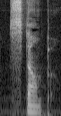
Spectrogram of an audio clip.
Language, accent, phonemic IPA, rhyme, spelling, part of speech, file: English, US, /stʌmp/, -ʌmp, stump, noun / verb, En-us-stump.ogg
- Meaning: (noun) 1. The remains of something that has been cut off; especially the remains of a tree, the remains of a limb 2. The place or occasion at which a campaign takes place; the husting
